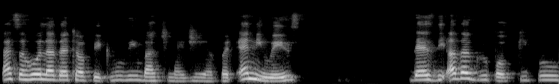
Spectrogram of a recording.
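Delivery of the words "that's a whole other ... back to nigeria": normal talking voice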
